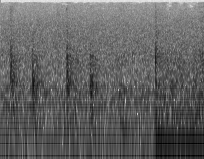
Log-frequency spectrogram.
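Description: Faint, light clicks, about three or four a second, as a coffee maker is handled. Near the end a steady low hum comes in.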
